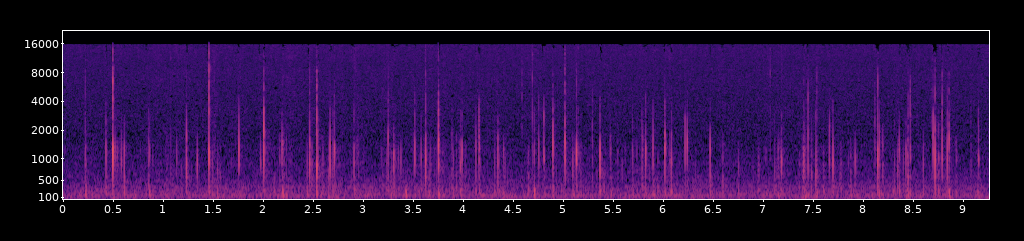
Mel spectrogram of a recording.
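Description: Long nails scratch and tap along the teeth of a pink plastic comb lying flat inside a clear plastic sleeve. The result is a quiet, continuous run of quick, dry ticks and crinkly scratches, with short bright clicks centred around 1.2 kHz over a soft low rustle. Nothing rings on after each tap.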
